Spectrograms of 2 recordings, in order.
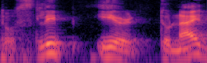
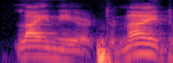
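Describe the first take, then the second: First: Tonight drawn out with a rise; stress on tonight. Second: Tonight drawn out and falling; stress on tonight. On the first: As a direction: stretch tonight slowly upward. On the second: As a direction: lean slowly on tonight. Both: Shown as a demonstration. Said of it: "emphasize the word tonight".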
